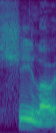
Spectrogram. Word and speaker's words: Shiloh: It's actually Shiloh is probably how you're pronouncing it from your Bibles, but it's Shiloh.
